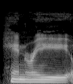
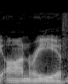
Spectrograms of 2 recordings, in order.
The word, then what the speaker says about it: Henri: named Henry, or maybe Henri, depending on how you want to pronounce it, Denzinger.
